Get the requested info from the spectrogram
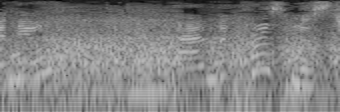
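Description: A woman speaking, over an even rushing noise during the first second or so.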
